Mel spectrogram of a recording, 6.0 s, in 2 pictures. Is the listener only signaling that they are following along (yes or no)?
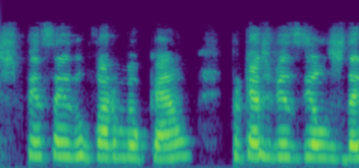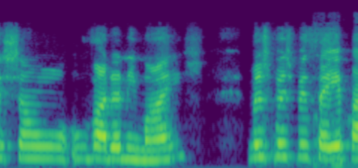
yes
